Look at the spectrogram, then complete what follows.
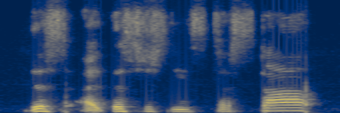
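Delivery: ordinary talk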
